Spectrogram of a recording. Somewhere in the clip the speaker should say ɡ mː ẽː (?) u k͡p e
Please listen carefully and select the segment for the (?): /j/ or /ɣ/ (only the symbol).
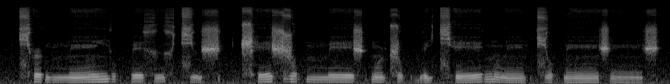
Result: j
